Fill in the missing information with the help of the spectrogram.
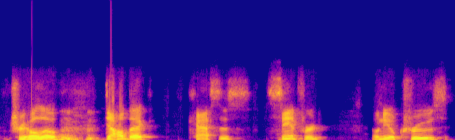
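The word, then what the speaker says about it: Trammell: miss them paris uh this is pronounced trimmel in case anyone was curious i saw a video he said it triholo dalbeck cassis sanford o'neil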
